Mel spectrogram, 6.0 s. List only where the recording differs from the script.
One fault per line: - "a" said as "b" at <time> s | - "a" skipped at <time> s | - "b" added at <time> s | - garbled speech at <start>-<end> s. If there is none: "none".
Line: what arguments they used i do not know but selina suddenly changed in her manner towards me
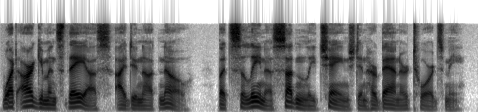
- "used" said as "us" at 1.1 s
- "manner" said as "banner" at 4.7 s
